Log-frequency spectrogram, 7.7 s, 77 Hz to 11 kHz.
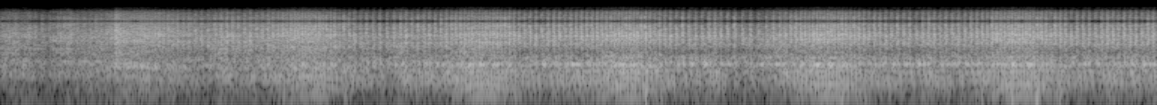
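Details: Volkswagen Transporter T4 with unstable idle, power loss and heavy white smoke; uneven, lumpy idle with a hissy thin tone and a faint irregular tap. Air leak at the crankcase breather (oil recirculation) hose into the intake.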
